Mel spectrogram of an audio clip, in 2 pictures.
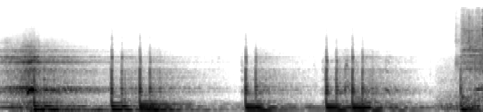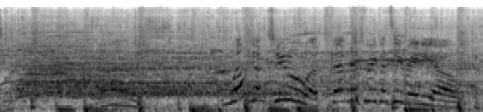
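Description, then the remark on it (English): A short tonal musical intro with punchy hits gives way to a loud, sustained wash of applause and cheering from the live audience of a live show, with shouts and whoops rising above the clapping for several seconds. “You can stop applauding now.”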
